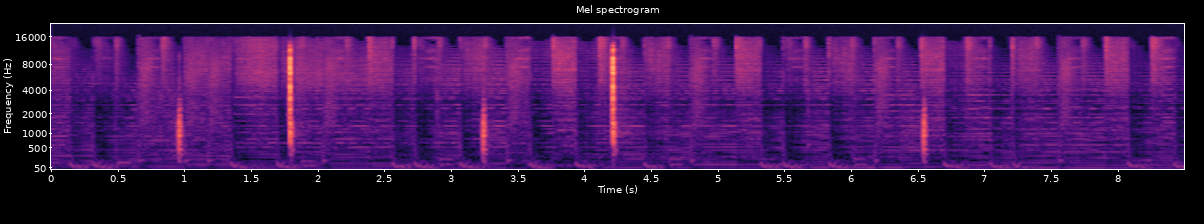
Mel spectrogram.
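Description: Soft background music with five sharp clicks spread through it, the sounds of chess moves being played on an online board.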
